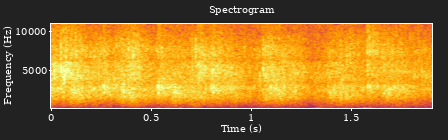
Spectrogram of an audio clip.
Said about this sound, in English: Real people, can you help me out this morning? Give the Lord a clap offering like really good this morning.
